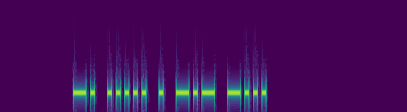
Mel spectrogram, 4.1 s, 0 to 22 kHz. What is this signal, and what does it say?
Morse code, heard as a keyed tone, about 35 wpm, 700 Hz. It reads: N5EKB
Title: Speed Racing - USA 1x3 Call Signs 28wpm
